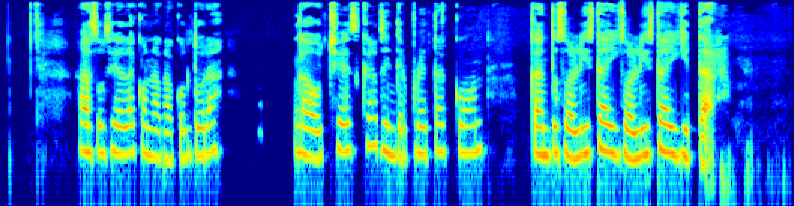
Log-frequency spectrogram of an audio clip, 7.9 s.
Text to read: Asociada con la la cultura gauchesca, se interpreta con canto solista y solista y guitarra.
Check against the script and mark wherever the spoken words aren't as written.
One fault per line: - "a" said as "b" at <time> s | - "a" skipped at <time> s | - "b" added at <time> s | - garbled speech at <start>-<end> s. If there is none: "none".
none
